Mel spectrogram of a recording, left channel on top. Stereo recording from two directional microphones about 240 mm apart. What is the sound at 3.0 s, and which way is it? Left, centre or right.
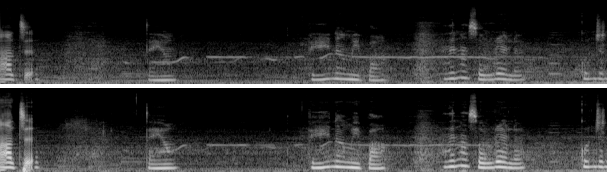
Speech, right.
